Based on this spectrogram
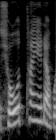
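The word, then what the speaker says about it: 招待: 자, 이 초대라고 하는 단어를 쇼타이라고 읽고 자, 요 동사도 같이 정보 살펴보겠습니다.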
